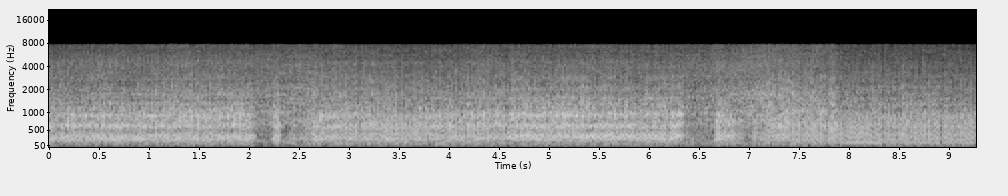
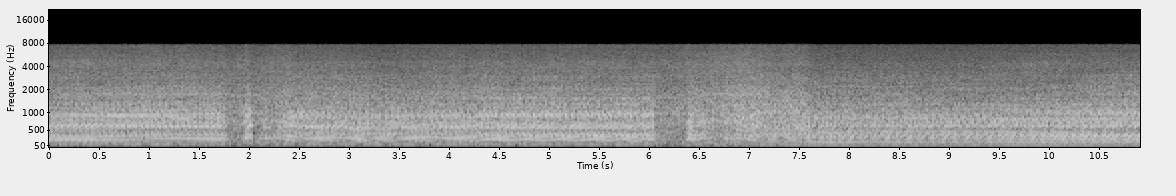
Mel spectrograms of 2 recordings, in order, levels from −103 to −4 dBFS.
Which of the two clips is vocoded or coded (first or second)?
first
